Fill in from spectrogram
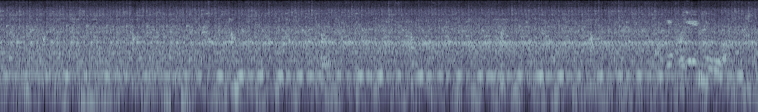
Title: Gearbox#gear #leylandtruck #driver #truckdriver #Abnormal sound#trucking #automobile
